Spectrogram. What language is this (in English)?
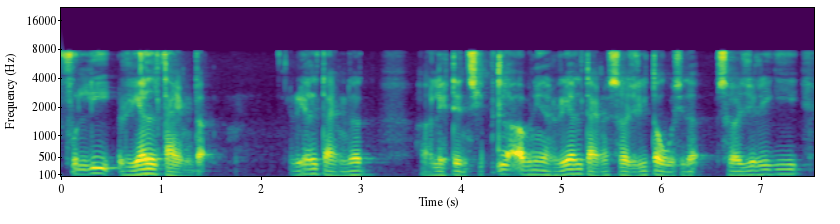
Manipuri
